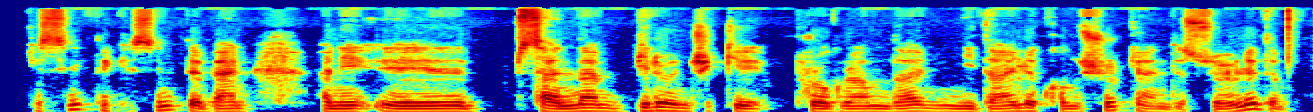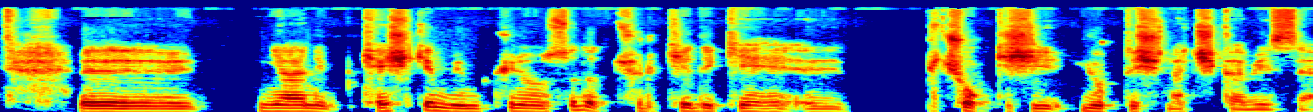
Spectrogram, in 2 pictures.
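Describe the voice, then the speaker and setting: A man's dark, mellow tone, dry and close with no echo, in a very clean recording over a silent background. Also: medium pitch for a man, ordinary pitch variation, moderate pace. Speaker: live stream host. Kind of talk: live stream interview.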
